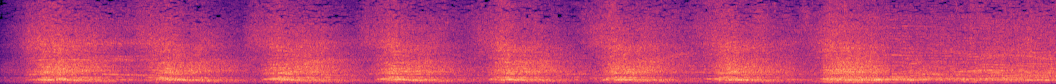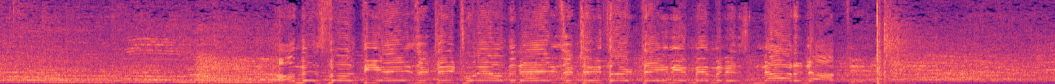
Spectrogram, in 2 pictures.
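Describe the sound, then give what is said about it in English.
A crowd of lawmakers on the floor of the House of Representatives booing and hissing over an amendment that would have removed an anti-discrimination provision protecting LGBT people, starting as rhythmic, pulsing jeers and swelling into a loud, sustained roar of boos mixed with harsh, breathy hissing before cutting off abruptly. “The boos and hissing comes from lawmakers who weren't happy about an amendment that would have removed an anti-discrimination provision that was intended to protect members of the LGBT”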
